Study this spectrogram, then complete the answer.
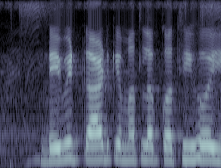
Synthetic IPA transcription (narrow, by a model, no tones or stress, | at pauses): ɖebiɖkaɾɖkemət̪ləb̚kət̪ʰiɦoi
